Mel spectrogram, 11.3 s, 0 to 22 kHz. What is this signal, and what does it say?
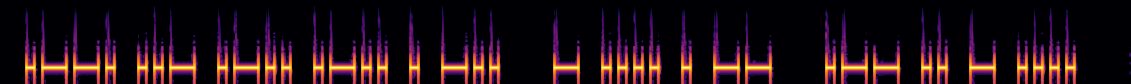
Morse code, heard as a keyed tone, about 15 wpm, 700 Hz. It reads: PULLED THEM WITH
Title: A Sound Of Thunder 15wpm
